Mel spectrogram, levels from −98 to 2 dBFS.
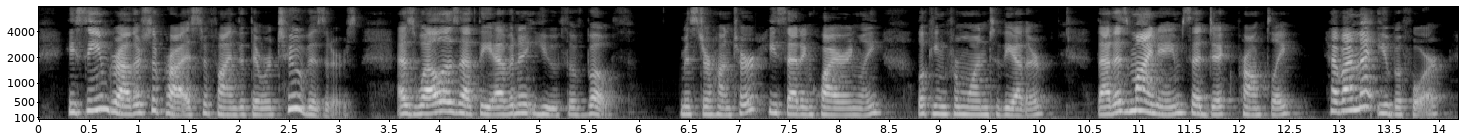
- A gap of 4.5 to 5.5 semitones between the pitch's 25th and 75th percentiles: No, average, 3.8 semitones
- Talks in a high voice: Yes, high, 195 Hz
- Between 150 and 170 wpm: No, average, 180 wpm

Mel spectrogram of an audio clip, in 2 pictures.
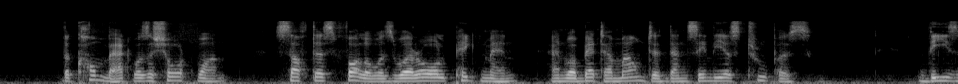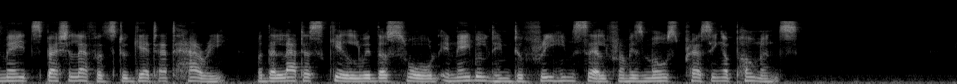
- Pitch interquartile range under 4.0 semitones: Yes, narrow, 2.6 semitones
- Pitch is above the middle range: No, medium, 150 Hz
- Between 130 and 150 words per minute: Yes, average, 140 wpm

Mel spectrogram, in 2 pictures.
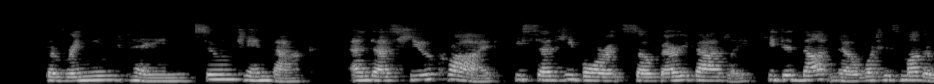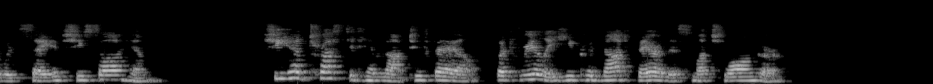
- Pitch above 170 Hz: Yes, medium, 185 Hz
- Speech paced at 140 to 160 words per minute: Yes, average, 150 wpm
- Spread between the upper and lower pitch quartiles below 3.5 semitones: Yes, average, 3.1 semitones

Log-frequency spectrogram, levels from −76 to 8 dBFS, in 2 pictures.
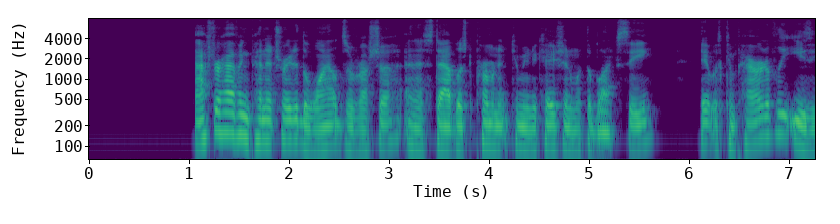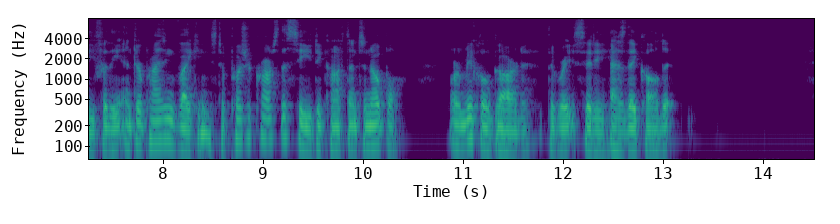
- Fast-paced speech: No, average, 170 wpm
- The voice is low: Yes, low, 105 Hz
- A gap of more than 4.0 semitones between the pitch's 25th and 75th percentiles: Yes, average, 4.8 semitones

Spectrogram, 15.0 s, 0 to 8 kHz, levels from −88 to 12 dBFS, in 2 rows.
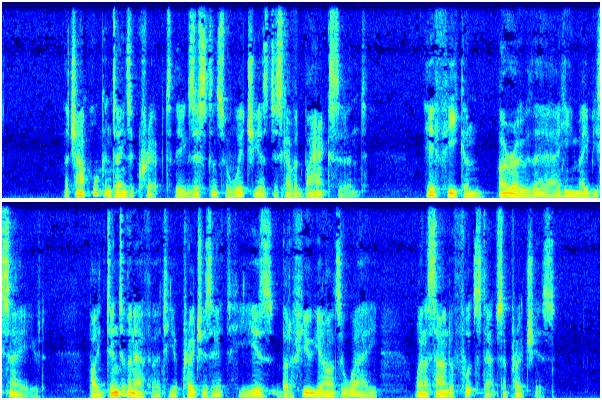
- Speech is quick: No, average, 175 wpm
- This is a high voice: No, low, 100 Hz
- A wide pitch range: No, average, 4.3 semitones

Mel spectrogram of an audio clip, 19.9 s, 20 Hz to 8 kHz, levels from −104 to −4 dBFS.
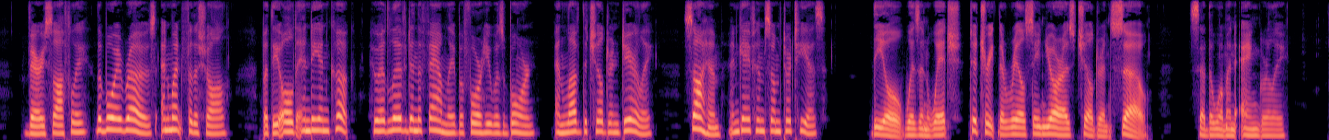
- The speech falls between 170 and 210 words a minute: No, average, 155 wpm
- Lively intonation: Yes, wide, 6.5 semitones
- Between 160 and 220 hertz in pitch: Yes, medium, 185 Hz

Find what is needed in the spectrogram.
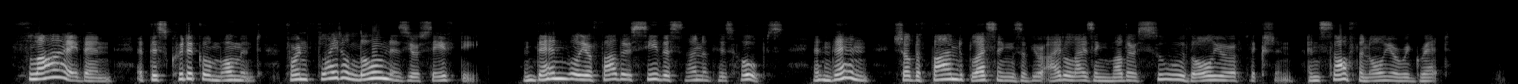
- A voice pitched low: No, high, 200 Hz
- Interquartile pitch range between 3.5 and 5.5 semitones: Yes, average, 4.3 semitones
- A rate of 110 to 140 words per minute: No, average, 170 wpm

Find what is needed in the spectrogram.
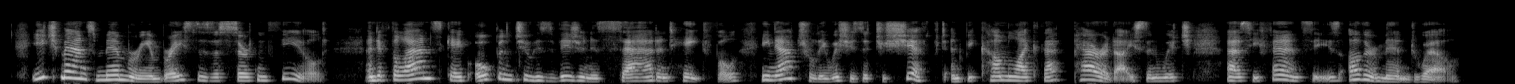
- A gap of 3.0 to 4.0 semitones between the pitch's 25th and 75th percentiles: No, average, 4.6 semitones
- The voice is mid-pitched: Yes, medium, 180 Hz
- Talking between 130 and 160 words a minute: Yes, average, 150 wpm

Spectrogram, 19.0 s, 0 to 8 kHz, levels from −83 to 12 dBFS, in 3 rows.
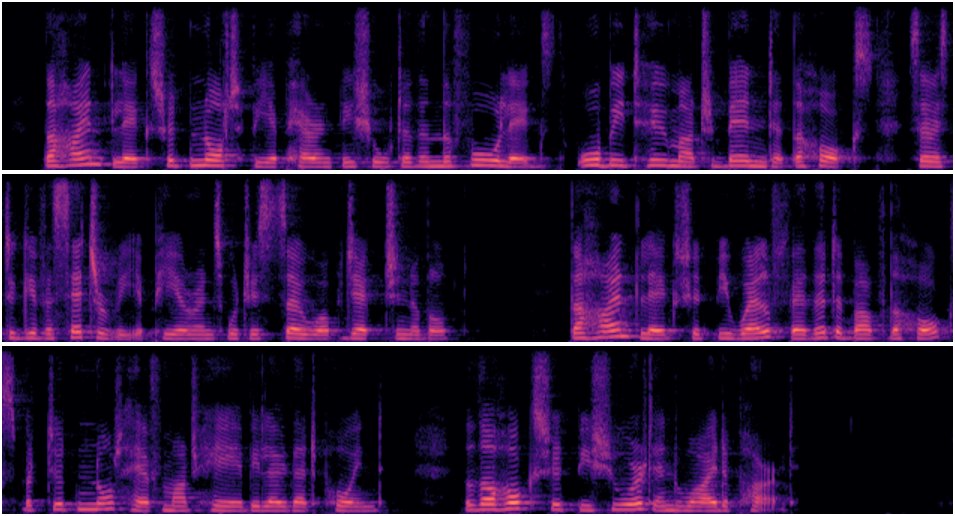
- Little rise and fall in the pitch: No, average, 3.6 semitones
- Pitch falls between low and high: No, high, 215 Hz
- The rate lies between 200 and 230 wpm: No, average, 185 wpm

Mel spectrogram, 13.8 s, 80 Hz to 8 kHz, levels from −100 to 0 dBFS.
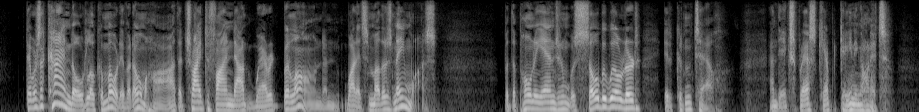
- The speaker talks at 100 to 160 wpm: No, average, 170 wpm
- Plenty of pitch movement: Yes, wide, 5.9 semitones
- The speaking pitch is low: Yes, low, 120 Hz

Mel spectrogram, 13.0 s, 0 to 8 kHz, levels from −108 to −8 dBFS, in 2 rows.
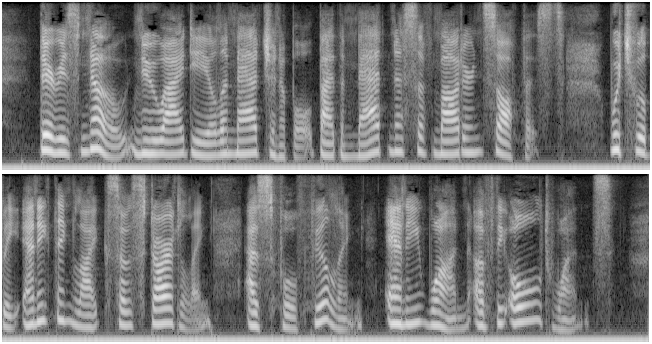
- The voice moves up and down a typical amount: Yes, average, 3.9 semitones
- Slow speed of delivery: Yes, slow, 125 wpm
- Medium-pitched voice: No, high, 205 Hz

